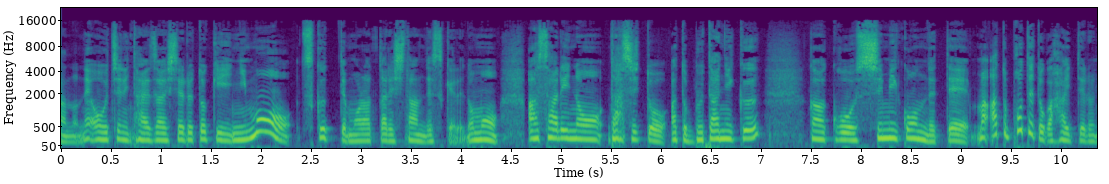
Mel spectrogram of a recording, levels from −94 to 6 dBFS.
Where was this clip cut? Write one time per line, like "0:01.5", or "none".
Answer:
none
